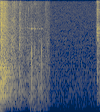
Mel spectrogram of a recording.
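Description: A brief crunching clatter of debris that fades over about a second, then cuts off abruptly into silence.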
